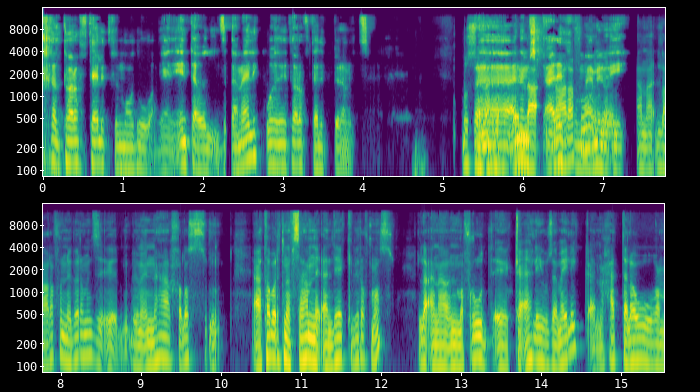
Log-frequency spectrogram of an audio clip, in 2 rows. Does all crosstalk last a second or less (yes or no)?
no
